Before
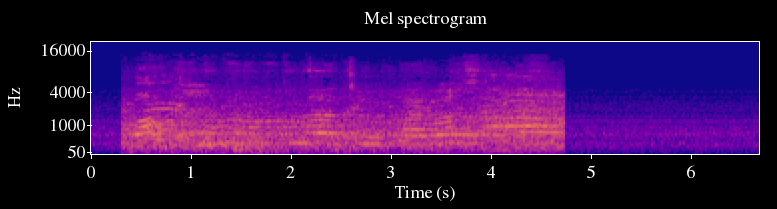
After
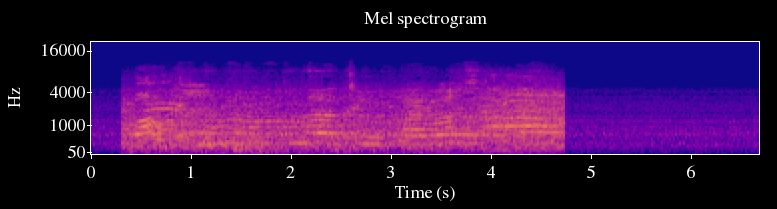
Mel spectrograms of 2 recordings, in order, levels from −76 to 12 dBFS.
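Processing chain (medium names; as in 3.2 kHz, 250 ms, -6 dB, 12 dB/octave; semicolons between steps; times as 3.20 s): low-pass 4.3 kHz 12 dB/octave; treble shelf 2.3 kHz +9.5 dB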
